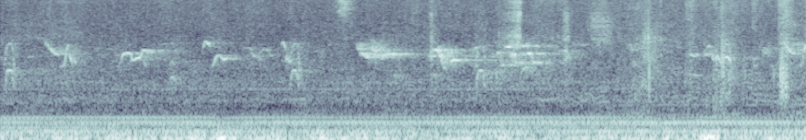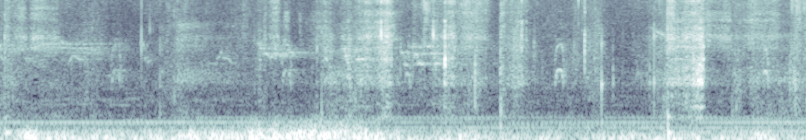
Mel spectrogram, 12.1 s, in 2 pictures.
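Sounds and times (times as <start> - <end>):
low rumbling background noise: 0.0 - 12.0
small birds chirping: 0.0 - 12.0.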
